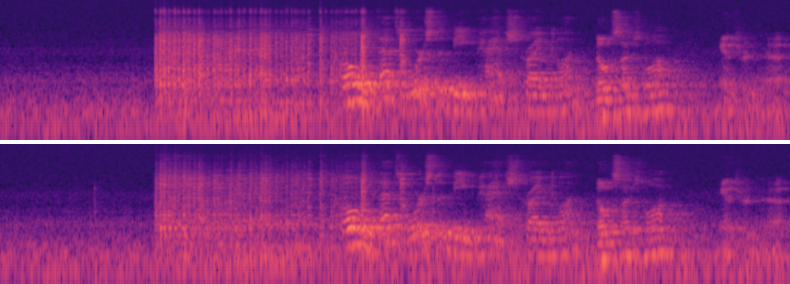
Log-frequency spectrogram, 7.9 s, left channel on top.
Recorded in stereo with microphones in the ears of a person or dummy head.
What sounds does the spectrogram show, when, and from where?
1.5 s a rattle: 25° left (ahead or behind), 0.7 m
3.4 s a woman speaking: 30° left (ahead or behind), 4 m
5.9 s a man speaking: 35° left (ahead or behind), 5.5 m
